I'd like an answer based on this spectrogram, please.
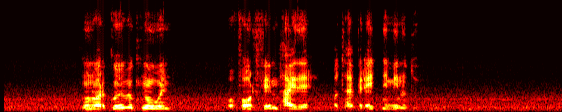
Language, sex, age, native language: Icelandic, male, 50-59, Icelandic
